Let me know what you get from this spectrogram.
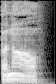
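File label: "banal", British English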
